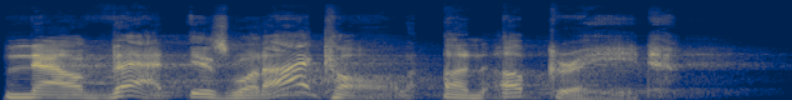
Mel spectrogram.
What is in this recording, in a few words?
Male Human After Shop Upgrade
